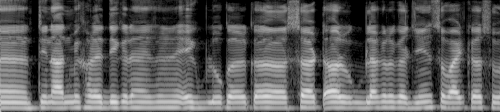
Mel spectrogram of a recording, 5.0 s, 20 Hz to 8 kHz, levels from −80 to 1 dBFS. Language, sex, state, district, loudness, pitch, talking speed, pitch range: Hindi, male, Delhi, New Delhi, -17 LUFS, 145 Hz, 225 wpm, 145-150 Hz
